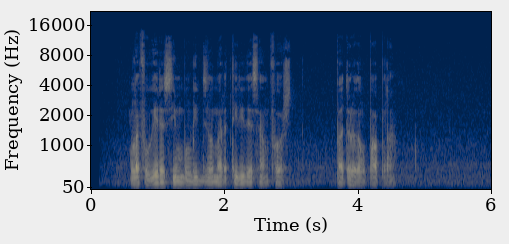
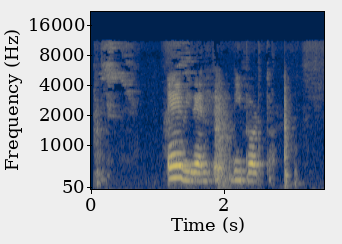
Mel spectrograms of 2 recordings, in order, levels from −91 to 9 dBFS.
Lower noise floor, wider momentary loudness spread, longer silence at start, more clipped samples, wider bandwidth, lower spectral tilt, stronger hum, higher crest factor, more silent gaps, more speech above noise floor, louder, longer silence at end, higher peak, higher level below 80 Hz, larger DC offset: first, -64 dBFS vs -56 dBFS; second, 9 LU vs 18 LU; first, 0.6 s vs 0.05 s; neither; first, 15 kHz vs 11.5 kHz; about the same, -4.5 dB/octave vs -4 dB/octave; neither; about the same, 22 dB vs 18 dB; neither; second, 26 dB vs 36 dB; second, -39 LUFS vs -20 LUFS; first, 1.4 s vs 0.5 s; second, -20 dBFS vs -4 dBFS; second, -74 dBFS vs -58 dBFS; neither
